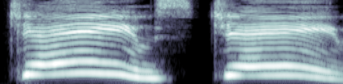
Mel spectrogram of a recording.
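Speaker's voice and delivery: high, loud panicked yelling. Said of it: "she's yelling".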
